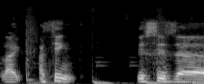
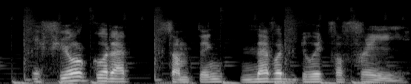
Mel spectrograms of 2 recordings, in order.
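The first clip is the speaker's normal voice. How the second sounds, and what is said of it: Imitates the Joker's voice. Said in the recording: “Good that accent, bro. Good Joker accent there, bro. Smashed it.”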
